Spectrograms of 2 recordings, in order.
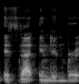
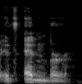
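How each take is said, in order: First: Edinburgh said as "In-den-burgh", with an n after the first vowel; the mispronounced Edinburgh, nasal start; wrong pronunciation. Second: Edinburgh said as "Ed-en-burgh", clean start, no n; the corrected Edinburgh, falling; right pronunciation. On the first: Correcting himself, says the wrong Edinburgh first. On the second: Correcting himself, says the right Edinburgh. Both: Shown as a demonstration.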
